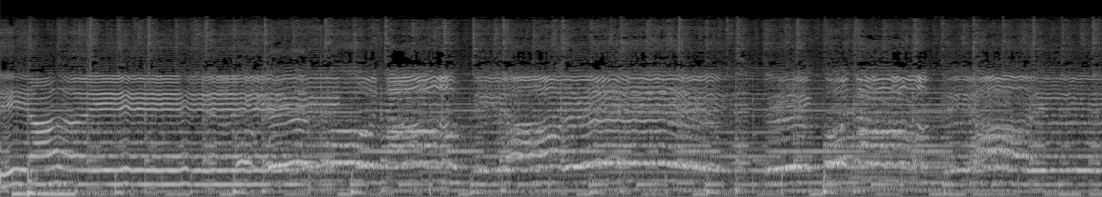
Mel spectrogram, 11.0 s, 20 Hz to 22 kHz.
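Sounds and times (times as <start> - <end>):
harmonium chords: 0.0 - 11.0
voices singing: 1.4 - 11.0
steady drum beat: 2.3 - 10.1.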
